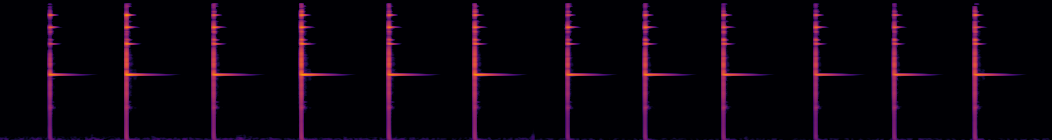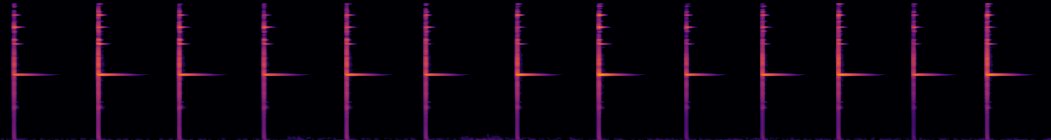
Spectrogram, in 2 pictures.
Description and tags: Hitting bottom of a thin glass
